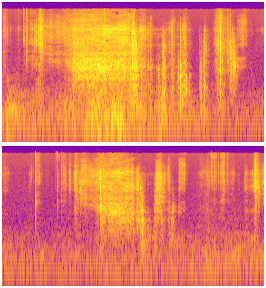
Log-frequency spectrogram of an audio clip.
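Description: Fingers flip the thin paper pages of a thick softcover camping guide, sliding each page between them. Quick, bright rustles and crisp flicks recur throughout, with two longer, louder swishing sweeps as pages slide across.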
